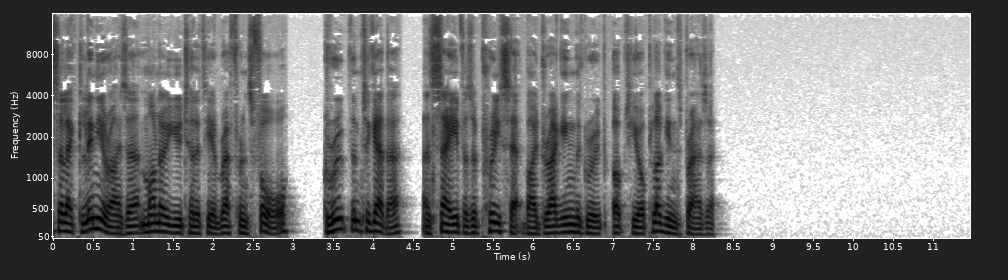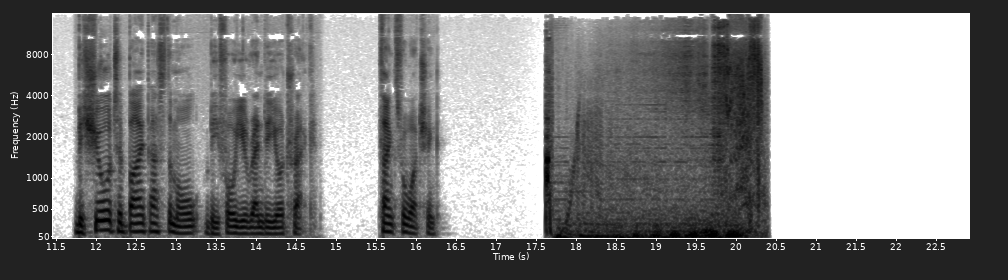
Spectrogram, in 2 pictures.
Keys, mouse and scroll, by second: 4.4 right click, 6.8 click, 12.0 click, 16.4 click.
